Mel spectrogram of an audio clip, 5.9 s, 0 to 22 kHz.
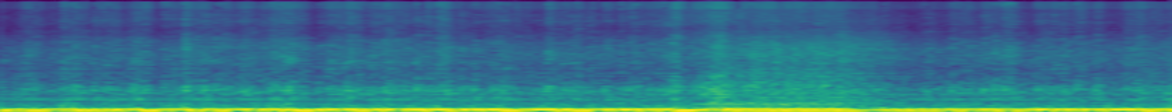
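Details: Carbureted drag car after idle mixture screws turned out a quarter turn, in gear: loud revs stumble or miss around 3000 rpm then recover; owner suspects old spark plugs, fuel starvation from low tank suspected.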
